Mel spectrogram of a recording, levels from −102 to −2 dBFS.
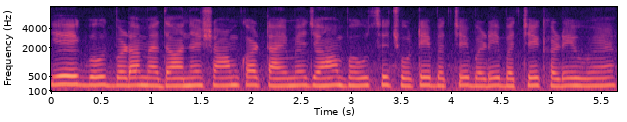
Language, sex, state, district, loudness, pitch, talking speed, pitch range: Hindi, female, Bihar, Saharsa, -32 LUFS, 225 Hz, 210 wpm, 220-230 Hz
